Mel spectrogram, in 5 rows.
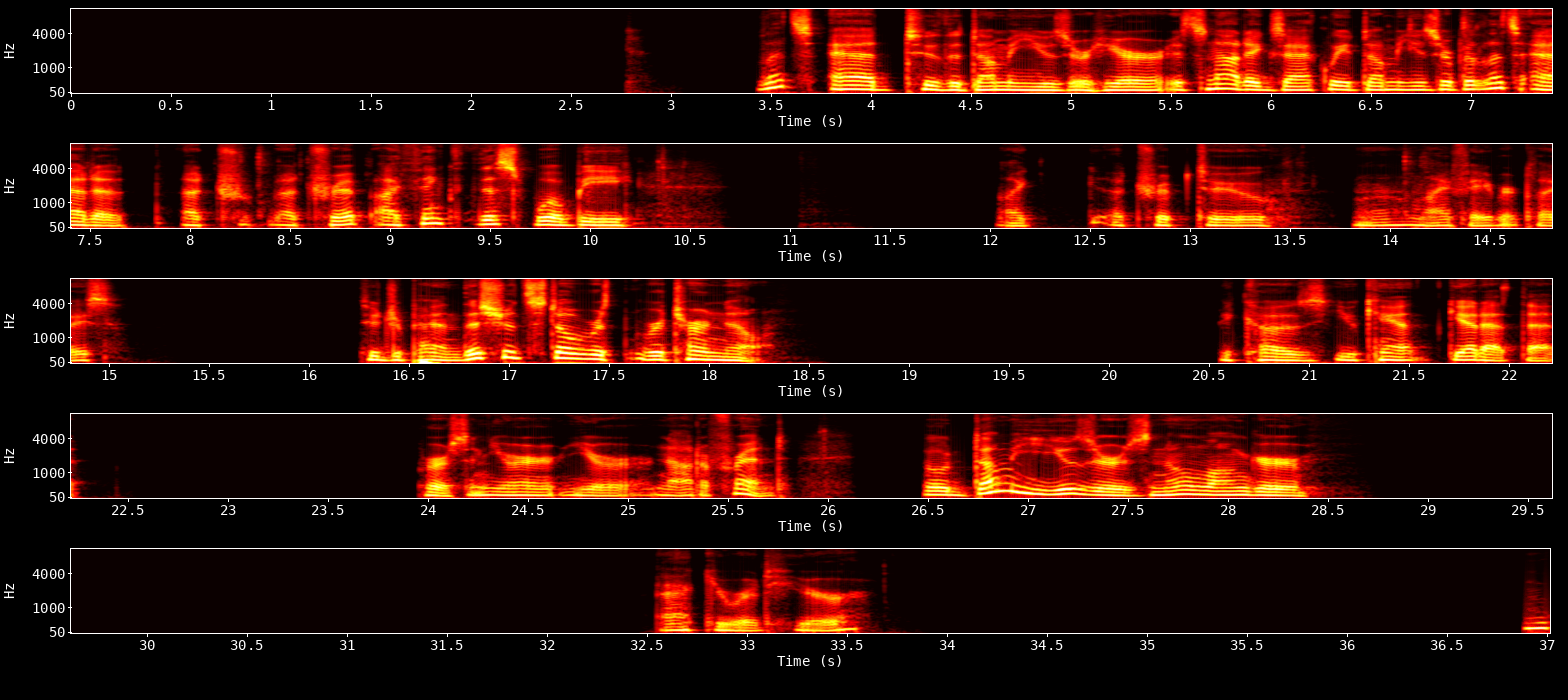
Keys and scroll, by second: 8.3 Return, 18.8 ctrl+r.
